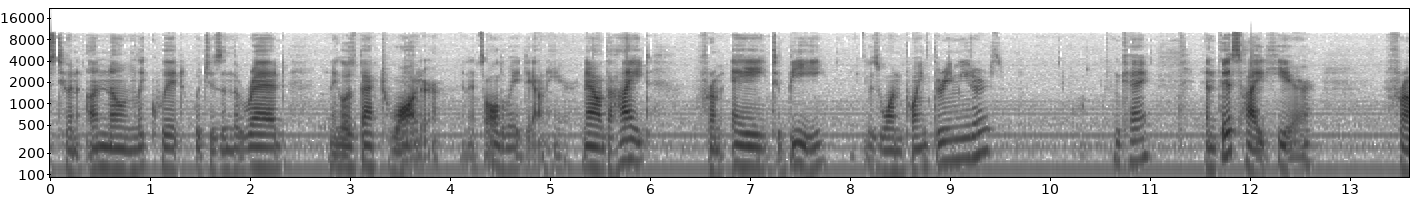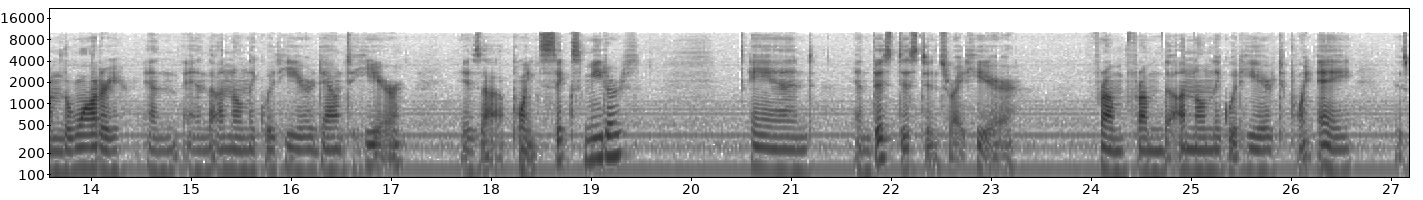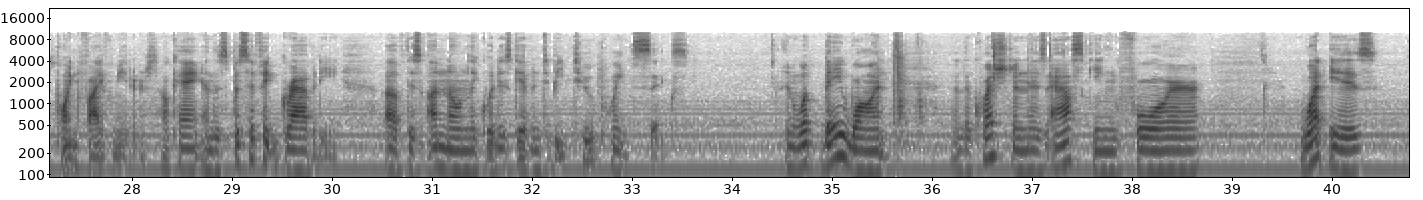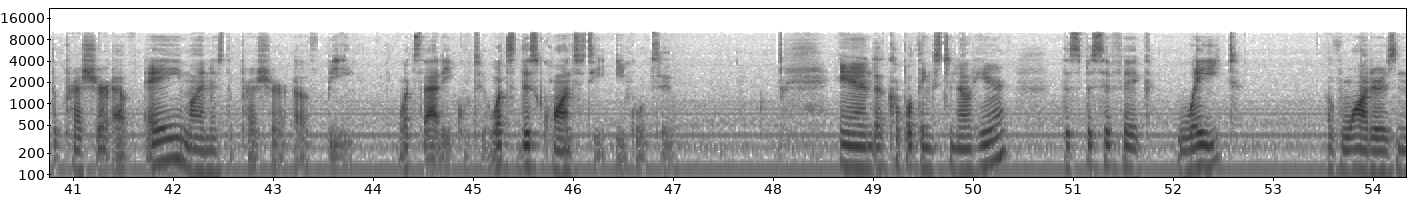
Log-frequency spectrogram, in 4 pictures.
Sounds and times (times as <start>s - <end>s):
Speech: 0.0s - 9.6s, 10.6s - 12.7s, 13.4s - 19.5s, 20.5s - 23.3s, 24.0s - 33.6s, 34.4s - 38.7s, 39.7s - 47.1s, 48.6s - 52.7s, 53.5s - 54.3s.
